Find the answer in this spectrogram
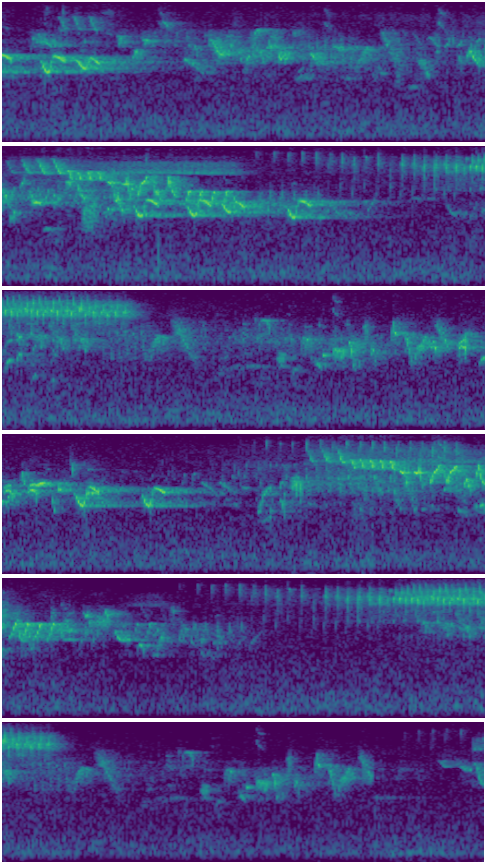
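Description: Birds chirping and trilling in many overlapping high-pitched phrases, with a few longer buzzy trills along the way.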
